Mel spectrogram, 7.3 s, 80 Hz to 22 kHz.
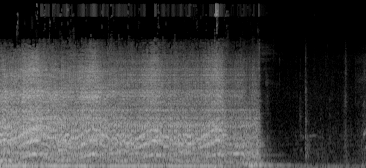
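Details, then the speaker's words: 1951 Packard straight-8, 6-volt car on a 12-volt battery, unrun 30+ years, after fixing grounded points wire: even chug about 160 beats a minute for five seconds, never catches. "So I got it all back together, but now it is still not wanting to fire."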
